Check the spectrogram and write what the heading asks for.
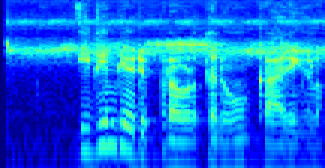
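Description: A man talking, starting about half a second in, over a steady high-pitched chirring hum in the background.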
